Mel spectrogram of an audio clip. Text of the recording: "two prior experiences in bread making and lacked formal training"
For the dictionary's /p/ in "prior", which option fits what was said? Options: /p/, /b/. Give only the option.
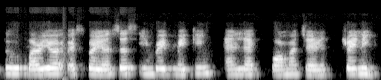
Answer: /b/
